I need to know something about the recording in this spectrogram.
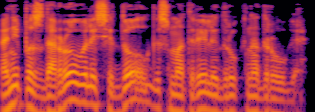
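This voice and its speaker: Man, audiobook narration, steady, descriptive, lowish voice, dry. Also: fairly quick, slightly rough, dry recording.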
